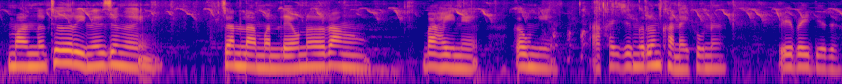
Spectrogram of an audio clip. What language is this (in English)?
Bodo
